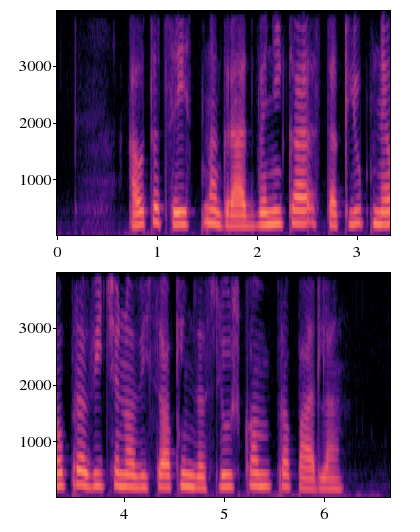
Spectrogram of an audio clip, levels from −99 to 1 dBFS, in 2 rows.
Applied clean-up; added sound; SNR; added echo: none; none; none; none.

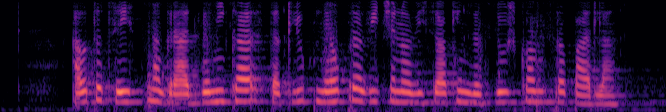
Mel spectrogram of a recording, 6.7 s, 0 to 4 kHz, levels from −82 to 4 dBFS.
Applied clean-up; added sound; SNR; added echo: neural separator model SepFormer DNS4.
